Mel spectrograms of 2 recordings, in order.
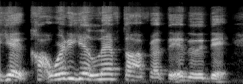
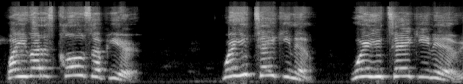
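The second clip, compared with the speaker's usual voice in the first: high-pitched protest yell, not full volume; pitched way up, indignant retold shouting; 9 semitones higher than usual. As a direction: reenact hollering demands at the officers. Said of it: "I'm yelling, like".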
